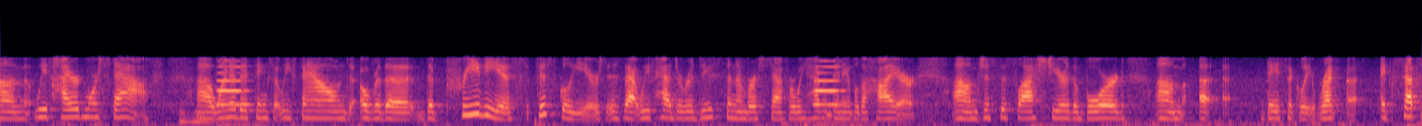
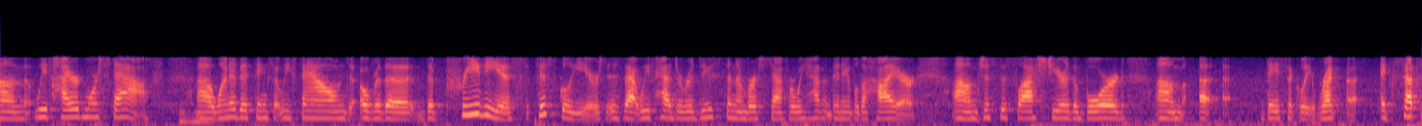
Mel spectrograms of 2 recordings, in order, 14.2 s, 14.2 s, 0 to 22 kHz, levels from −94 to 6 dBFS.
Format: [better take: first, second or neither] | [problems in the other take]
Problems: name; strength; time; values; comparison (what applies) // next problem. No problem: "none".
second | background sound (Wind instrument, woodwind instrument); 2 dB above the speech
